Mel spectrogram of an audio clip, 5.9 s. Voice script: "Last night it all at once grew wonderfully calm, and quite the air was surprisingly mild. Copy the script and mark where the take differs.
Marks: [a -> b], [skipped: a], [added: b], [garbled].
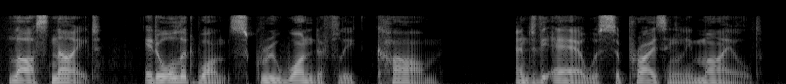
"Last night it all at once grew wonderfully calm, and [skipped: quite] the air was surprisingly mild.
